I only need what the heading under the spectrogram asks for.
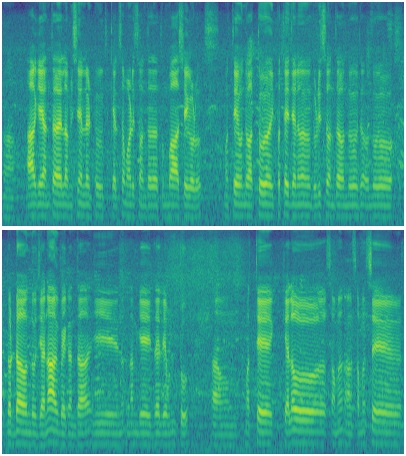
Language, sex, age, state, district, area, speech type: Kannada, male, 45-60, Karnataka, Dakshina Kannada, rural, spontaneous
